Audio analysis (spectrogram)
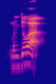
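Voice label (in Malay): "menjuak", Malay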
